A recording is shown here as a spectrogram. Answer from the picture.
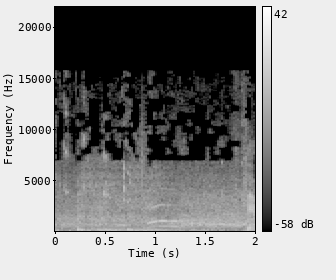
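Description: Basketball game sound from the court: a ball bouncing on the hardwood floor over steady arena crowd noise, with a short squeak about a second in.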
